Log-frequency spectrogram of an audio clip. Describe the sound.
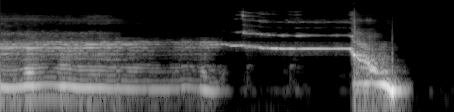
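An elk bugle is imitated through a call tube, opening with a low, buzzy lip-ball growl under a high whistle. The whistle then holds alone as a clear, piercing tone and ends in an abrupt, sharp downward drop.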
